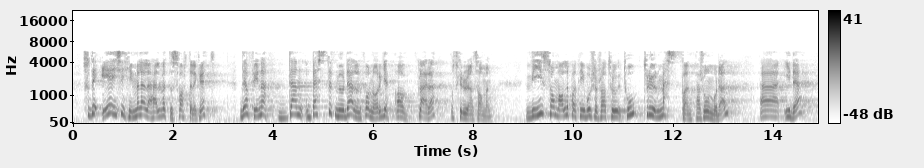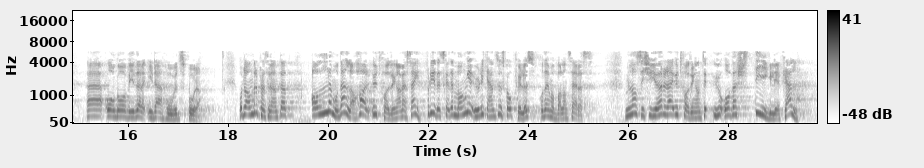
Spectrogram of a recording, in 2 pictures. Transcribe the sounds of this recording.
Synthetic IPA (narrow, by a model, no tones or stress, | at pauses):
sɔd̪ɛʔɛɪçːəɦɪmːəlɛlːəɾɦɛlʋət̪əsʋɑɾt̪ɛlːəɾkʰɾɪt̪ː | d̪ɛɔfɪnːəd̪ɛnbɛst̪əmʊɖ̪ɛln̩fɔɾnɔɾɡəʔɑʋflæɪɾəɔskɾʉːd̪ɛnsɑmːə̰n | ʋɪsɔmɑlːəpɑɾʈ̪ʰiːəbʊʂəfɾɑt̪ʰuːt̪ʰɾʉːɾmɛst̪pʰɔɛɪnpʰæʂuːnmʊd̪ɛlː | ɪd̪ɛ | ɔɡoːʋiːd̪əɾəʔɪd̪ɛɦuːʋəd̪spuːɾə̰ | ɔd̪ɛɑnd̪ɾəpʰɾɛsɪd̪ɛnt̪ːəæɾɑt̪ɑlːəmʊd̪ɛlːəɾhɑɾʉːt̪fɔɾd̪ɾɪŋɑɾʋɛsɛɡfɔɖiːd̪ɛsd̪ɛmɑŋːəʉːliːkəhɛnsyːnəskɑɔpfʏlːəsɔd̪ɛɪmɔbɑlɑŋseːɾə̰s | mɛnlɑːɔsɪçːəjøːɾəd̪æɪʉːt̪fɔɾd̪ɾɪŋɑnət̪ʰɪlʉʔɔʋəʂt̪iːɡəlɪfjɛlː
